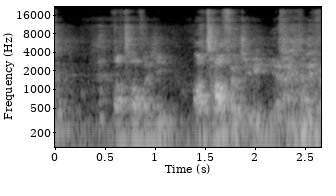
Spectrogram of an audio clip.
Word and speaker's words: autophagy: and you really believe in how do you pronounce it? Autophagy.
